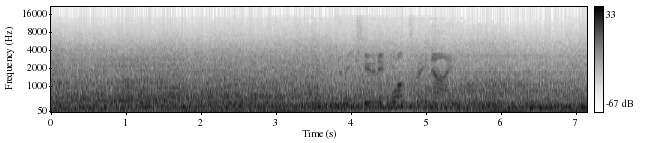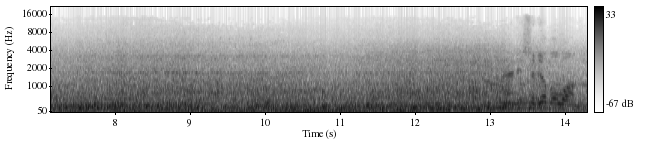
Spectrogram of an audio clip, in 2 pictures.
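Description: TransPennine Express Class 185 diesel multiple unit arriving along the platform and passing close by: a steady diesel engine drone over wheel and rail noise, from its Cummins underfloor engines.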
